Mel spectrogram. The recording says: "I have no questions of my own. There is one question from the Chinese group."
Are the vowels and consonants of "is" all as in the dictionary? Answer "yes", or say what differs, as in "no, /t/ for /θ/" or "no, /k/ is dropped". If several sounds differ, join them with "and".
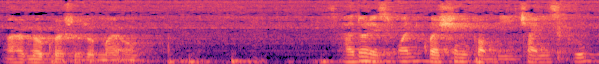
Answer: no, /s/ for /z/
